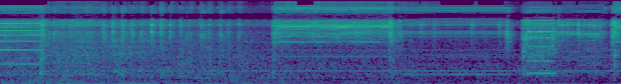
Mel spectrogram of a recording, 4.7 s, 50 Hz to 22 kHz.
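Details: Epson PLQ-20 dot matrix printer after repair, testing: rapid buzzing print-head passes with short carriage pauses and a clean rhythm; normal printing.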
